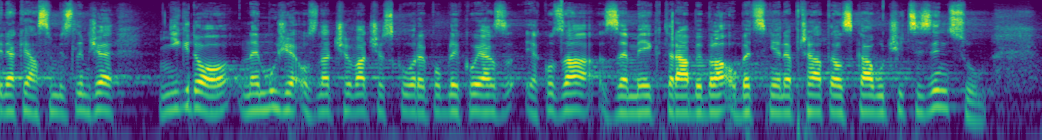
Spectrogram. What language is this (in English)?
Czech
